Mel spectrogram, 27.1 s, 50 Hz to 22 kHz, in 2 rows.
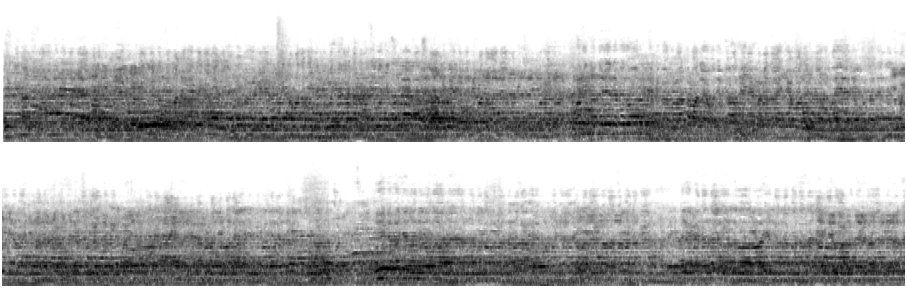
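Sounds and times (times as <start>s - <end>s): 
religious Indian monks: 0.0s - 27.0s.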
